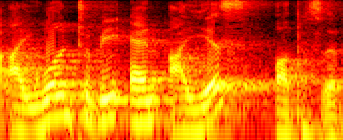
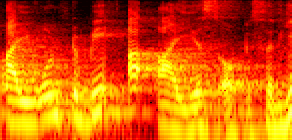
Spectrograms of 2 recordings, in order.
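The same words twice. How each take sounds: First: Slow, careful dictation of the right sentence; correct version. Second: Slow, careful reading of the wrong sentence; wrong version. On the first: Teacher slowly dictating the correct sentence with an. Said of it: "तो जैसे लिखा". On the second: Teacher slowly reading the incorrect sentence with a. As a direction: read it slowly as the example of a mistake. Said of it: "मैं ये नहीं बोल सकता हूँ". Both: Shown as a demonstration.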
